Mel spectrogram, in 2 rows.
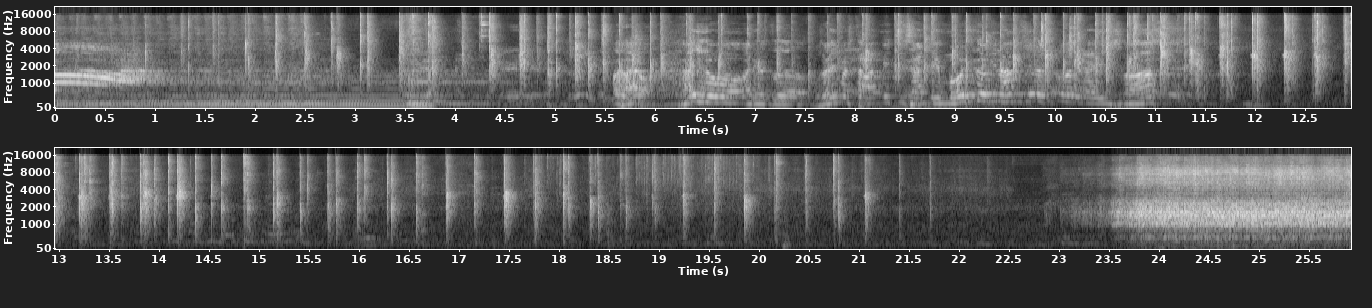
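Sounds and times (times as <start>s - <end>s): audience clapping: 0.4s - 22.1s, 23.2s - 25.9s
loud steady hiss: 22.9s - 25.9s.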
